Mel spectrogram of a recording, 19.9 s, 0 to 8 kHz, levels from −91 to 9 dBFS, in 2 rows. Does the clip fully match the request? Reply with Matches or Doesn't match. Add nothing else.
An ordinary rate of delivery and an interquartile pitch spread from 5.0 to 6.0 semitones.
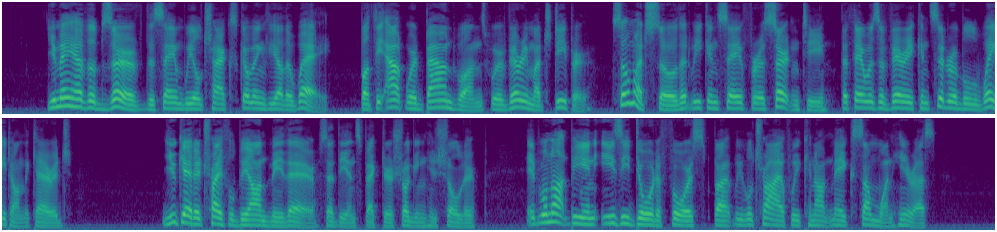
Doesn't match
